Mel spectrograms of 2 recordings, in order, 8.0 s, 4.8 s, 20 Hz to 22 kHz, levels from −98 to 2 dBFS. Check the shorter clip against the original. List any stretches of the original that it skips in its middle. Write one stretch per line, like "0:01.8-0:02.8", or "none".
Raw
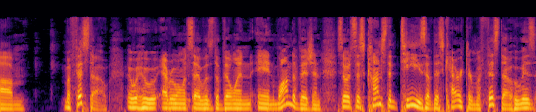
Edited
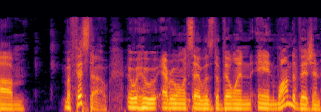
none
